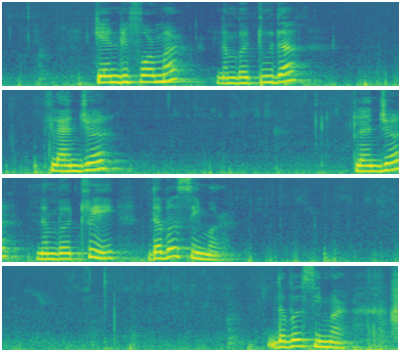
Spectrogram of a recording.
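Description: A young woman speaks calmly and slowly, close by.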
